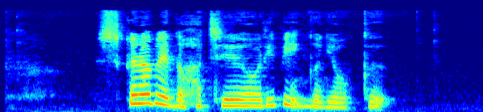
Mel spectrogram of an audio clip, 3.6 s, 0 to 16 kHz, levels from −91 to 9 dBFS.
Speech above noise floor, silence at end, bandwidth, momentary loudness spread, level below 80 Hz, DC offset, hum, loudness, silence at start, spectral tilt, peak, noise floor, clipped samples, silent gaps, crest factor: 47 dB; 0.75 s; 11.5 kHz; 16 LU; -64 dBFS; under 0.1%; none; -22 LUFS; 0.75 s; -5 dB/octave; -4 dBFS; -68 dBFS; under 0.1%; none; 20 dB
